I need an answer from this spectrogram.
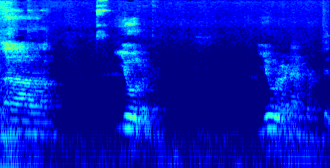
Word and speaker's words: Euler: So how do you guys pronounce it? Euler?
